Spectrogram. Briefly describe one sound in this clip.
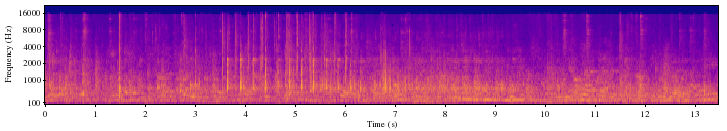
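Game checkers click against each other as they are moved.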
